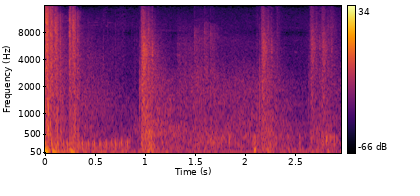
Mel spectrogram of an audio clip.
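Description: Gunfire in the WWII game Combat Mission: Battle for Normandy: scattered distant rifle and machine-gun bursts, several sharp reports spaced irregularly over a low battlefield rumble, fairly quiet.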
